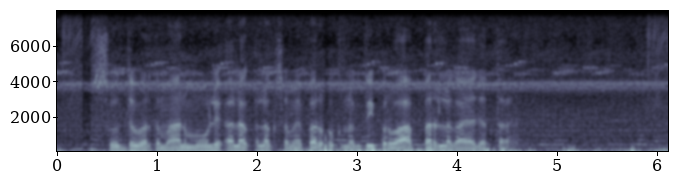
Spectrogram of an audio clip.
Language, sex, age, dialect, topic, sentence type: Hindi, male, 18-24, Kanauji Braj Bhasha, banking, statement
